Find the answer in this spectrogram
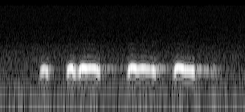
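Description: An owl gives a series of five low, hollow hoots, the first brief and the rest longer and slightly wavering, spaced about half a second apart.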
